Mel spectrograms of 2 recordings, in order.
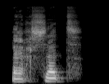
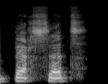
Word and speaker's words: Berset: Well, I prefer the Demotic Pharaonic pronunciation, if you don't mind. Berset. The French pronunciation would be Berset. The Swiss Germans, who are most of the Swiss, are Swiss Germans. They also say the Demotic Pharaonic pronunciation, Berset.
